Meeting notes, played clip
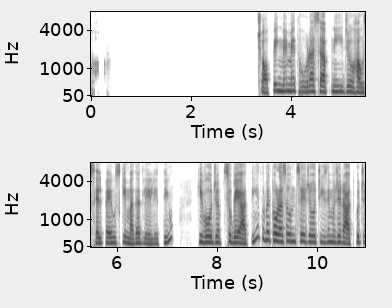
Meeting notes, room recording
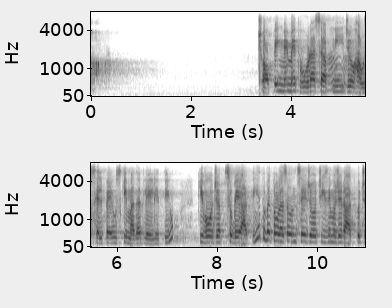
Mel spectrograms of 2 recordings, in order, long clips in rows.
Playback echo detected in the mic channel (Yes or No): Yes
